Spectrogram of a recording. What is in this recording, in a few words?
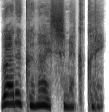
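Voice win, Japanese; sophia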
